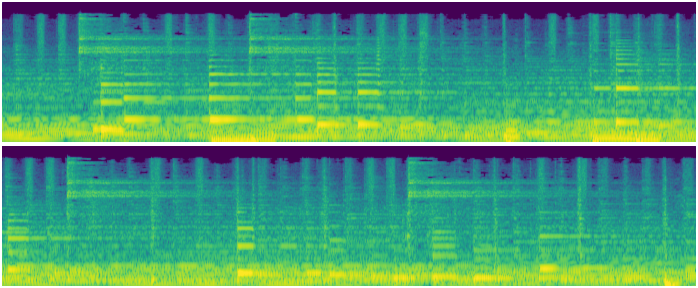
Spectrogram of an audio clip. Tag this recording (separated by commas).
Music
